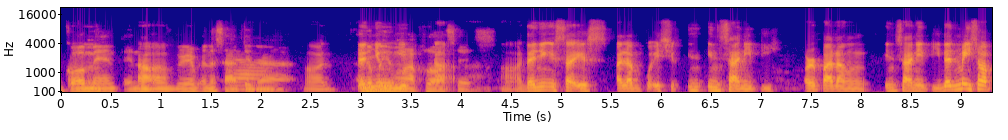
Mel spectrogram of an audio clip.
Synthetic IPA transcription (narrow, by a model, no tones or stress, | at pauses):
komɛnt̪̚ɛnoːʔʔɡɹebɐnɐsaːt̪ɪnɐo̰ʔod̪ɛnjʊjʊŋmɐŋɐkloːsɛsʔo̰ʔod̪ɐnjʊŋɪsaʔɪsʔɐlɐmkoʔɪsjʊŋɪʔɪnsanɪt̪i | ʔoɹpaːɾɐŋʔɪnsaːnɪt̪id̪ɐnmɐjʔɪsapɐ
